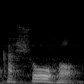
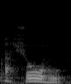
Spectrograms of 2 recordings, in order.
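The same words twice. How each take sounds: First: The word is said with careful, detailed articulation. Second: The word is said in a relaxed, casual way. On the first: "com mais detalhes" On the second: "eu mesmo falo cachorro"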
